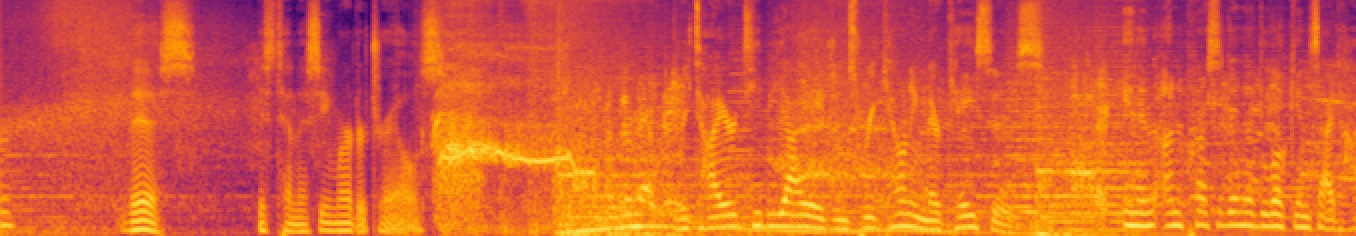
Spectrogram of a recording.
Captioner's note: woman screaming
